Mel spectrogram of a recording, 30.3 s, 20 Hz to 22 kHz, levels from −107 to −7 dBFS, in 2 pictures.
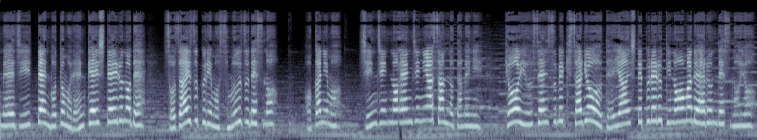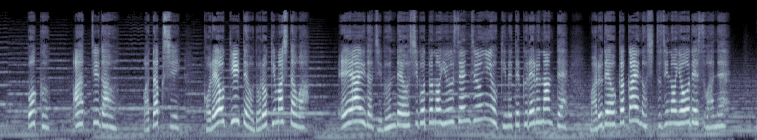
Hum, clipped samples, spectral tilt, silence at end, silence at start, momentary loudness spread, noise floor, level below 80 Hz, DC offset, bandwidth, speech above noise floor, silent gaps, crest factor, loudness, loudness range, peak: none; under 0.1%; -2 dB/octave; 0 s; 0 s; 16 LU; -50 dBFS; -68 dBFS; under 0.1%; 16.5 kHz; 25 dB; none; 22 dB; -24 LUFS; 6 LU; -4 dBFS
